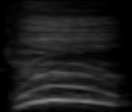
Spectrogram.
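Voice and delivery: high, acted gasp of horror; shocked gasp. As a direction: gasp in mock alarm. Acts shock at healing enemy.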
